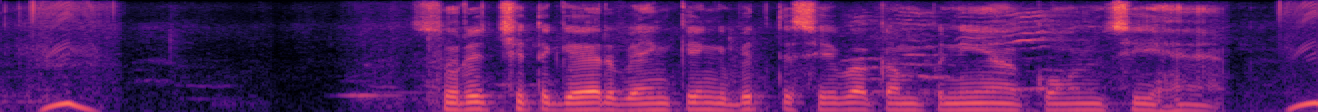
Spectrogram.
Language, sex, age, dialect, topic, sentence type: Hindi, male, 31-35, Marwari Dhudhari, banking, question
